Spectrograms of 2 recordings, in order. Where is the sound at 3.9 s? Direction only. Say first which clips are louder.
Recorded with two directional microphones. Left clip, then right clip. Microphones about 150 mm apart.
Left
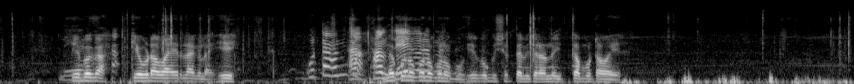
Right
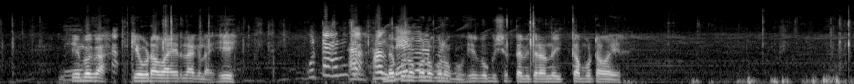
Right 1 dB; 25° right (ahead or behind).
